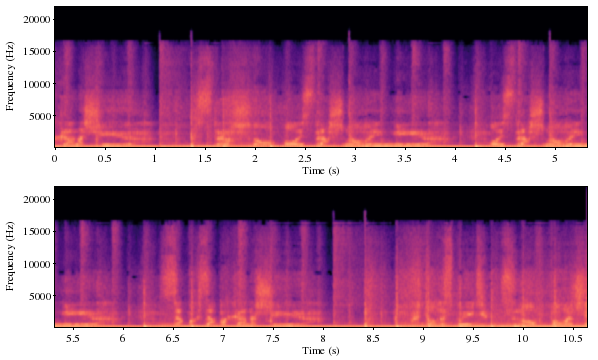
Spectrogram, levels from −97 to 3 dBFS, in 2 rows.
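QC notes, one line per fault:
4.33–6.34 s, stream segment repeated: about 2.0 s of programme plays a second time after a small blip at the jump back, because the player queued the same segment twice. Unlike a buffer stutter, the whole stretch replays intact rather than a short fragment looping.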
